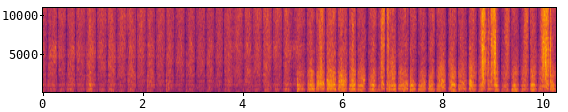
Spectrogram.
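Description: Fingertips and nails scratch and rub across the top cover of a large hardcover cookbook with a black spine, lying flat on a table. About 26 rhythmic, papery strokes are heard, softer at first and then louder and brighter after about five seconds. The book sounds solid.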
